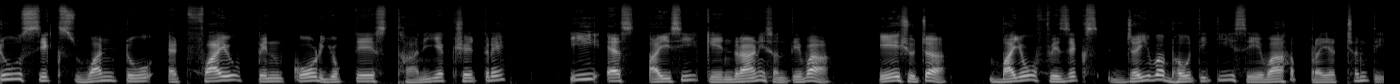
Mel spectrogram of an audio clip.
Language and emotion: Sanskrit, neutral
